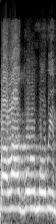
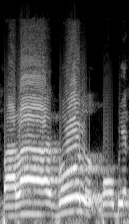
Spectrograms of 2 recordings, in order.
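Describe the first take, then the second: First: The vowel after the L is short. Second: The vowel after the L is held long. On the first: The speaker calls it wrong. "Jangan balagul mubin, salah" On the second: The speaker calls it right. "nah gitu bacanya"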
